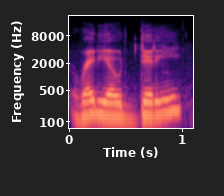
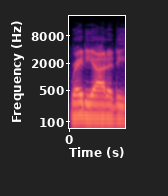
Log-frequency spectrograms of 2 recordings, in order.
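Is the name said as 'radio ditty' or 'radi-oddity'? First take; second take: radio ditty; radi-oddity. First: The name is split as radio plus ditty. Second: The name is blended as radi plus oddity. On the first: Some other people say it this way. "Some people call it Radio Ditty" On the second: It flows more easily for the speaker. "flows off the tongue better for me"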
